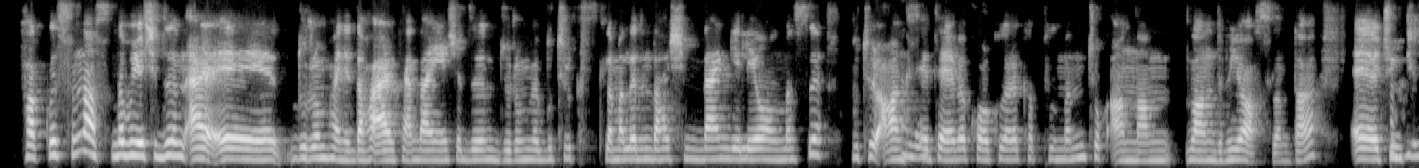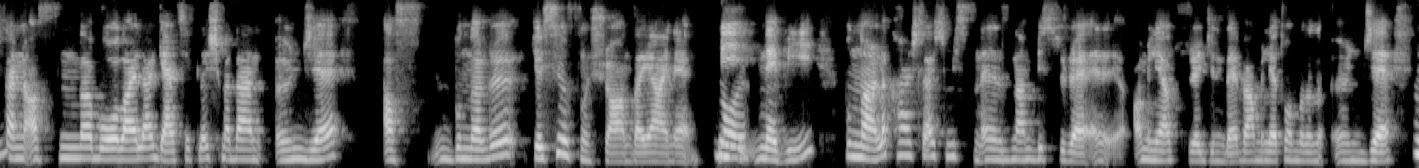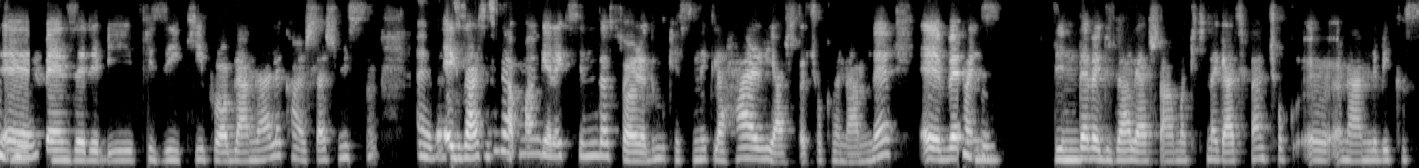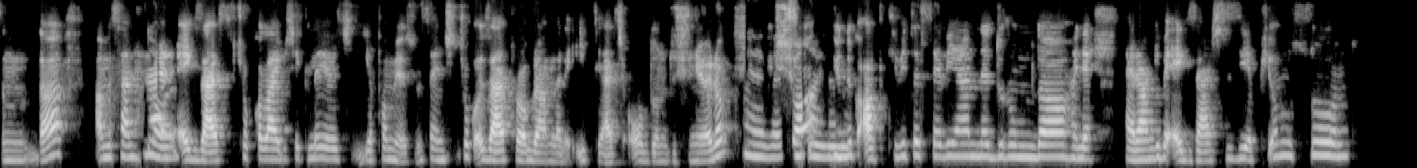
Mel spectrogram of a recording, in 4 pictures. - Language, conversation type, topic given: Turkish, advice, Yaşlanma nedeniyle güç ve dayanıklılık kaybetmekten korkuyor musunuz?
- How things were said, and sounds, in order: none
